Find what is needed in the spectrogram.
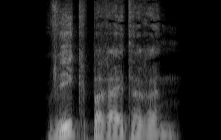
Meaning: female equivalent of Wegbereiter
- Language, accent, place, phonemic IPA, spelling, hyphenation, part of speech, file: German, Germany, Berlin, /ˈveːkbəˌʁaɪ̯təʁɪn/, Wegbereiterin, Weg‧be‧rei‧te‧rin, noun, De-Wegbereiterin.ogg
